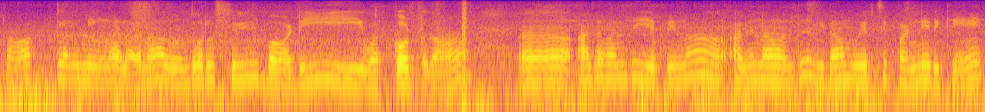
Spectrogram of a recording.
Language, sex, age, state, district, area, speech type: Tamil, female, 18-30, Tamil Nadu, Kanyakumari, rural, spontaneous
